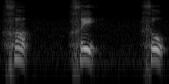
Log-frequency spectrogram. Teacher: Kalau kita mengucapkan huruf kho, pangkal lidah kita harus dinaikkan. Jadi kita harus naik ya, pangkal lidah kita harus naik. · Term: isti'la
